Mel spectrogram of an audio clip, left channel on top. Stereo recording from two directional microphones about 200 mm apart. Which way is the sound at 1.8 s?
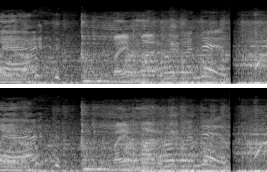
Centre (ahead or behind).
